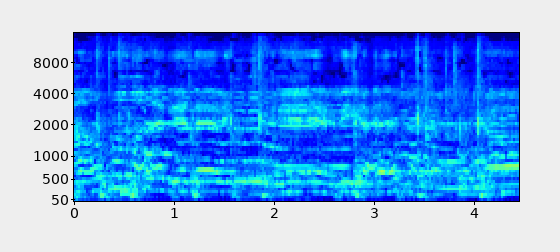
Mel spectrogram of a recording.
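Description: Carnatic kriti in raga Reetigowla: a woman singing with gliding, ornamented phrases, shadowed by two violins, over a steady run of mridangam strokes.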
